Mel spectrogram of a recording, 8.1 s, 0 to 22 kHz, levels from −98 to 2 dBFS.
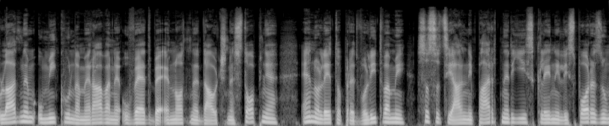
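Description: Nothing in this bit of speech stands out as a technical problem; there's nothing to flag.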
